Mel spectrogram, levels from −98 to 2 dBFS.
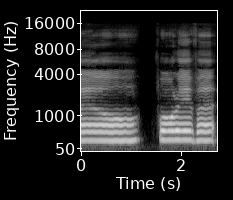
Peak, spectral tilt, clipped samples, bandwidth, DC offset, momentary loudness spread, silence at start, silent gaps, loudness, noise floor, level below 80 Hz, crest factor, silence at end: -6 dBFS; -6 dB/octave; under 0.1%; 13 kHz; under 0.1%; 9 LU; 0 s; none; -19 LUFS; -40 dBFS; -68 dBFS; 12 dB; 0.05 s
